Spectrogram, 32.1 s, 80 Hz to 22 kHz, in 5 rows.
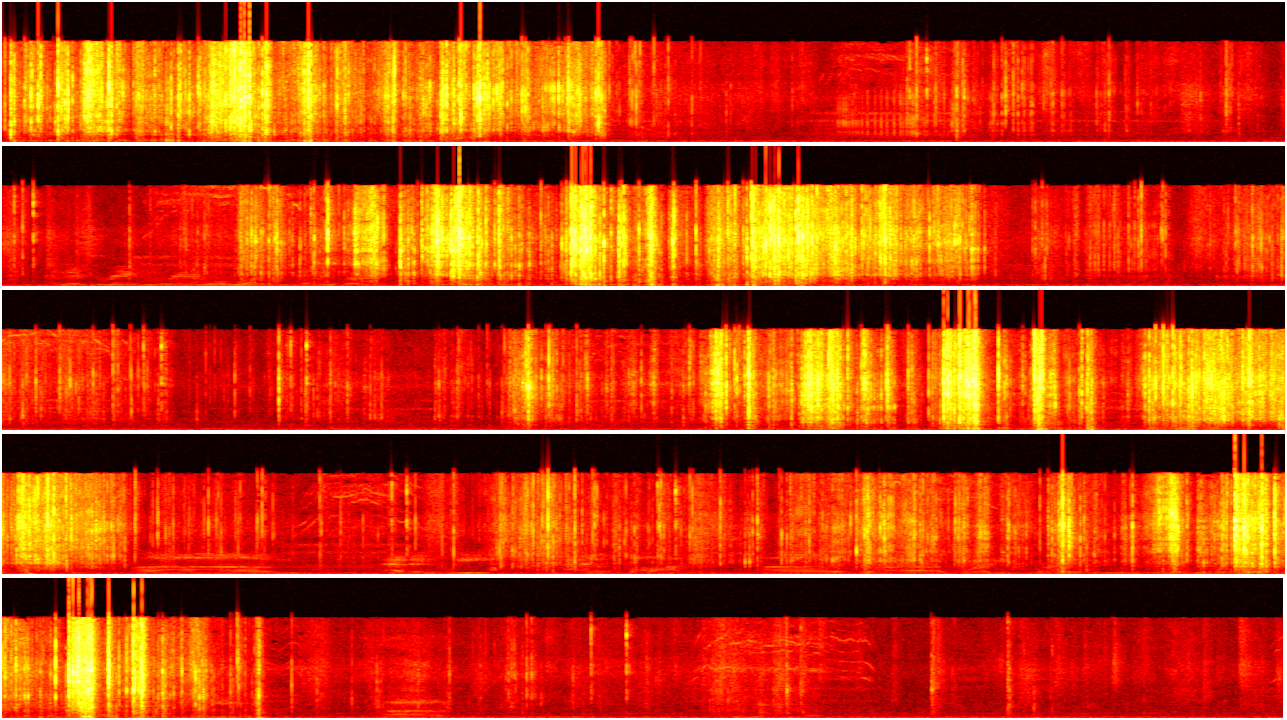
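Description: Plastic foil wrappers of 2018 Panini Optic baseball card packs crinkling and tearing as packs are opened and the cards pulled out, in four bursts a few seconds apart.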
